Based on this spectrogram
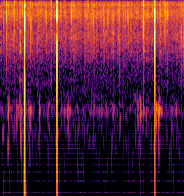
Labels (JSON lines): {"label": "ambient", "recorder": "HydroMoth"}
